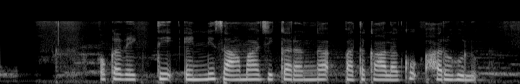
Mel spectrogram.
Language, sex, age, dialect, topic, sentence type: Telugu, female, 25-30, Telangana, banking, question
